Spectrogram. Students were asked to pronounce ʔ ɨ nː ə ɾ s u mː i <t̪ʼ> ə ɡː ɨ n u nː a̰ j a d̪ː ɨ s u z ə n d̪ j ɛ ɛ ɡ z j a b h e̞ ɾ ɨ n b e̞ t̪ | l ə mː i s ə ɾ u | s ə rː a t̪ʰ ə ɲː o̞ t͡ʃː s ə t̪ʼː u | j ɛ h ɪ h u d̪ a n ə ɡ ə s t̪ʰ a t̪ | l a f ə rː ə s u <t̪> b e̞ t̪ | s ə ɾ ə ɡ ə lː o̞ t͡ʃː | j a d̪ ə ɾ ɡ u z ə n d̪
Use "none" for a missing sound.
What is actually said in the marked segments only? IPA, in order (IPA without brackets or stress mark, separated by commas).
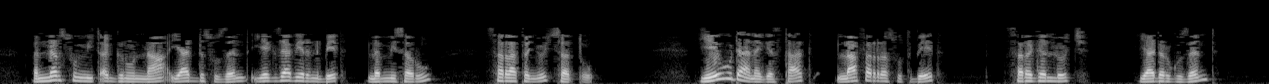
t̪ʼ, t̪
